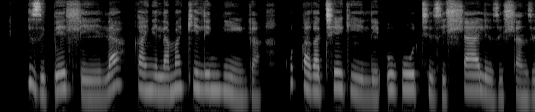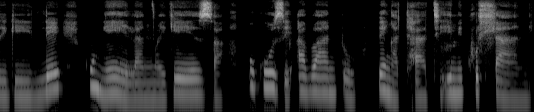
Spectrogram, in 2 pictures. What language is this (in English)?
North Ndebele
